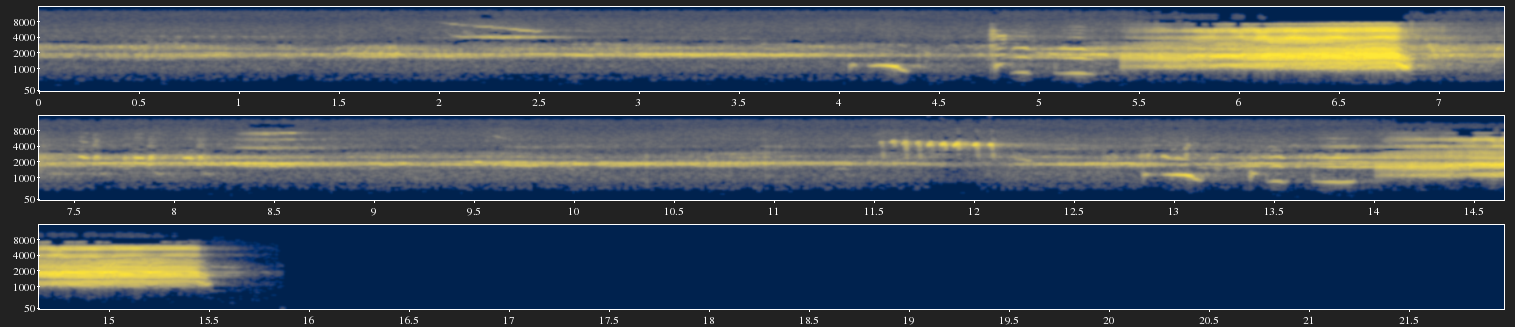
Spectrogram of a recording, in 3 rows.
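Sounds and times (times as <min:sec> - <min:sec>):
Yellow-headed Blackbird song: 0:00.0 - 0:15.1.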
